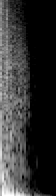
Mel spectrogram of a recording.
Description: Alt Punch; weapons; Warframe; Fulmin Prime

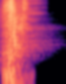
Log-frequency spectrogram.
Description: Sword Whoosh Heavy; Fey Sword

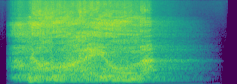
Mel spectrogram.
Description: Death Screams; Warframe; Dante

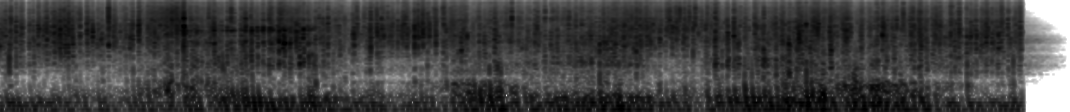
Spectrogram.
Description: Stone Move Large Loop; Puzzles

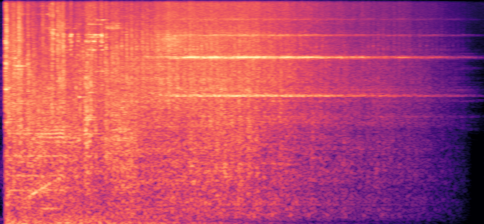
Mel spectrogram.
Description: Elevator Enemy Start; Warframe; Jade Shadows; Ascension

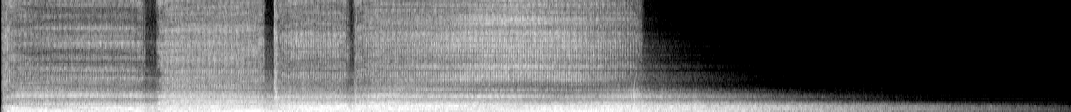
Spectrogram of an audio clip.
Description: Misc Shouts; Warframe; Man In The Wall; Entrati

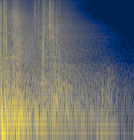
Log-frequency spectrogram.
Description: Alt Shot Punch; weapons; Noctua

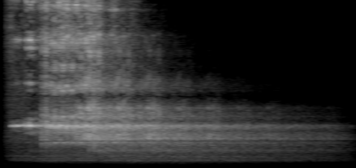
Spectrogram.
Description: Bat Chatter Distant; Ambience; Under City

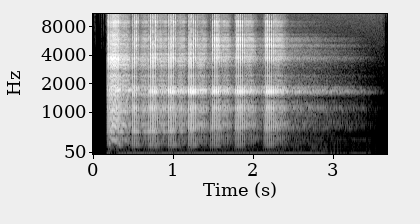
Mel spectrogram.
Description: Forest Creature Mid Far; Warframe; Grineer

